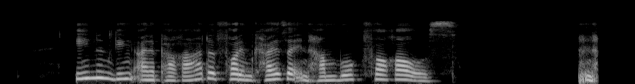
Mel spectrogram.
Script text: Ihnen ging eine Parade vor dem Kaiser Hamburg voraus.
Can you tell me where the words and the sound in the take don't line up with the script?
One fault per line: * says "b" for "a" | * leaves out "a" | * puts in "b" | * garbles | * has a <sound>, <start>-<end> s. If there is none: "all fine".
* puts in "in"
* has a laugh, 5.8-6.0 s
